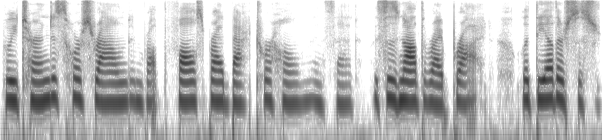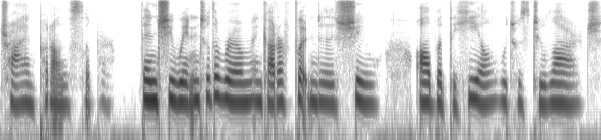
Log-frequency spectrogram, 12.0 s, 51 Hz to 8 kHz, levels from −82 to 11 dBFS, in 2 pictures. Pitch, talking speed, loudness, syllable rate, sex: 200 Hz, 270 wpm, -20 LUFS, 5.9 syllables/s, female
